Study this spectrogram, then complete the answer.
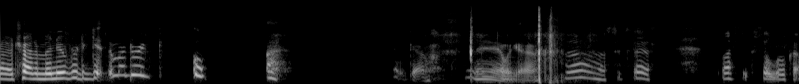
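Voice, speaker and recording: A woman with an American accent speaks at a high pitch and a moderate pace, with lively intonation and big swings in loudness. She leaves long, frequent pauses, and the sound is dry and close with no echo. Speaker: craft YouTuber. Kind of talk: casual livestream chat. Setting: late-night livestream.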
